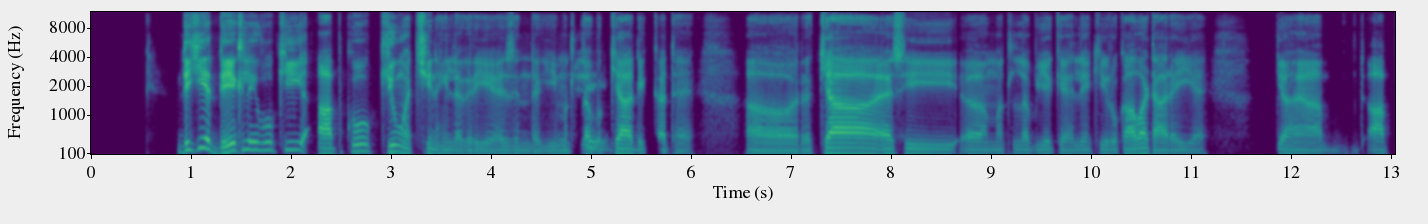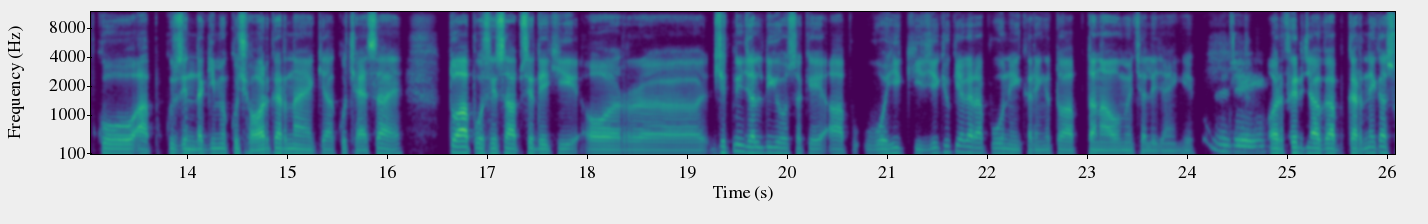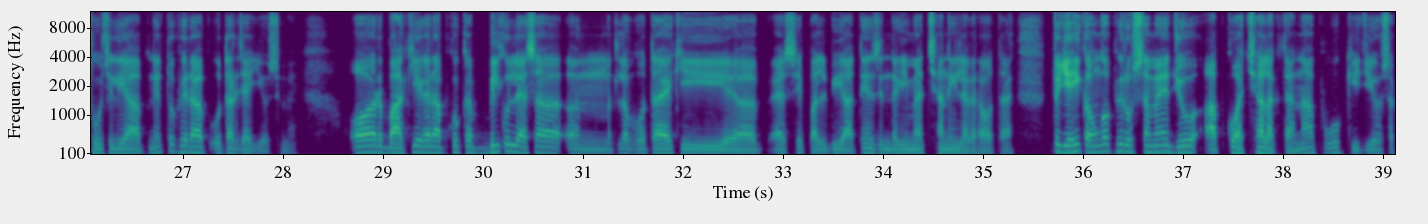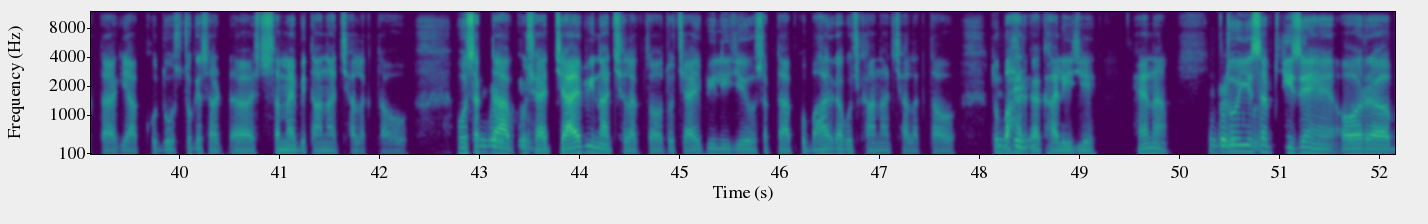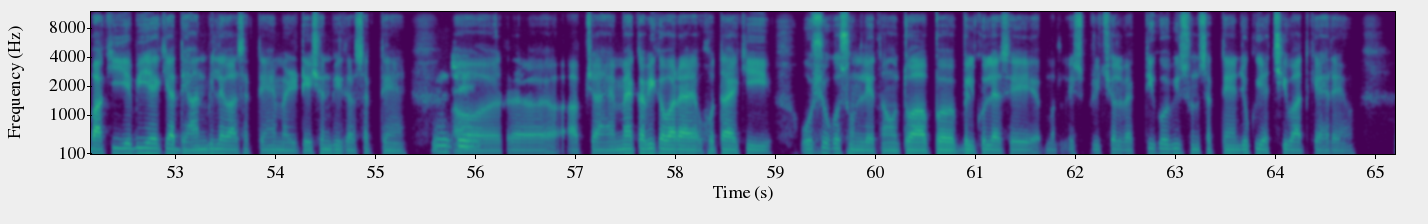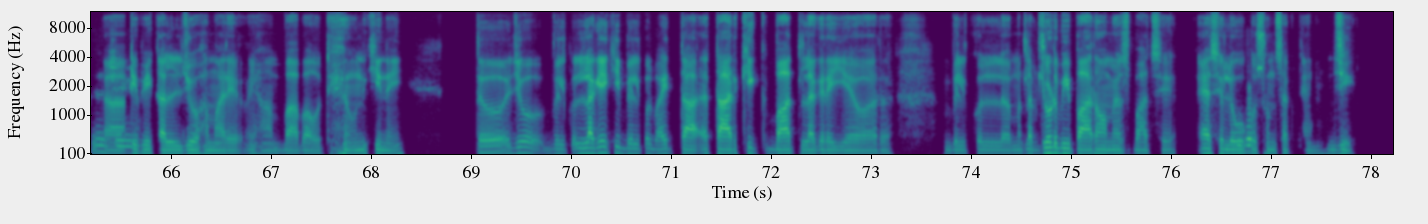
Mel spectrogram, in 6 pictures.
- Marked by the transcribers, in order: lip smack; drawn out: "और"; in English: "मेडिटेशन"; in English: "स्पिरिचुअल"; in English: "टिपिकल"; chuckle
- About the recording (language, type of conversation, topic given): Hindi, podcast, क्या आप कोई ऐसा पल साझा करेंगे जब आपने खामोशी में कोई बड़ा फैसला लिया हो?
- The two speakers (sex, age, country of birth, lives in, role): male, 25-29, India, India, guest; male, 55-59, United States, India, host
